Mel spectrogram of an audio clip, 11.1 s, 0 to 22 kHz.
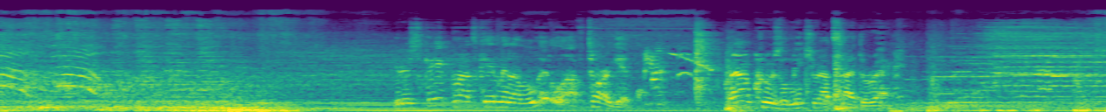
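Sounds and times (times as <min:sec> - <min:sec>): heavy low rumbles: 0:00.0 - 0:05.9
ride soundtrack music: 0:00.0 - 0:11.0.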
